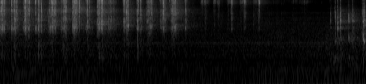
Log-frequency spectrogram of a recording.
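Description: Hand-twisted salt grinder grinding salt crystals: a rapid run of sharp gritty clicks, several a second. The clicks die away about three seconds in and start again near the end.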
